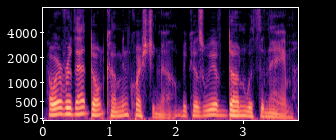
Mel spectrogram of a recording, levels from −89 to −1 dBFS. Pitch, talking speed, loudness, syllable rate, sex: 120 Hz, 220 wpm, -17 LUFS, 5.3 syllables/s, male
